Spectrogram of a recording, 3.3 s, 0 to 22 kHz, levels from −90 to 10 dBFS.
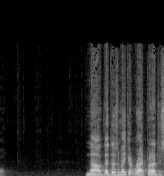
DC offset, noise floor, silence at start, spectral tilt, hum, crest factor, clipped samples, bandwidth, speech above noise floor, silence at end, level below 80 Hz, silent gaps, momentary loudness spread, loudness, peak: under 0.1%; -67 dBFS; 0 s; -5 dB/octave; none; 18 dB; under 0.1%; 17 kHz; 52 dB; 0 s; -68 dBFS; none; 4 LU; -16 LUFS; -2 dBFS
